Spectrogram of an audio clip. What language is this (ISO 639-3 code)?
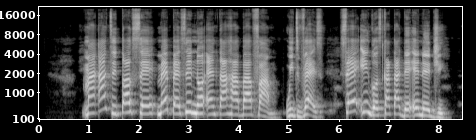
pcm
